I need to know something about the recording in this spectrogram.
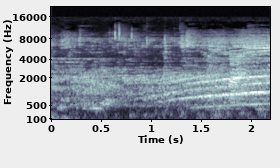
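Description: Busy riverside launch-terminal ambience with background voices. About a second in, a pitched tone starts and rises steadily in pitch, like a siren or a drawn-out call.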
